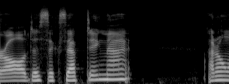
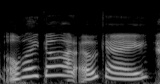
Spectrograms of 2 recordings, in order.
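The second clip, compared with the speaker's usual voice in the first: much higher, thrilled "Oh my God, okay"; excited squeal; 12 semitones higher than usual. Retold or imitated. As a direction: gasp with delight at the surprise. Reacting to surprise.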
